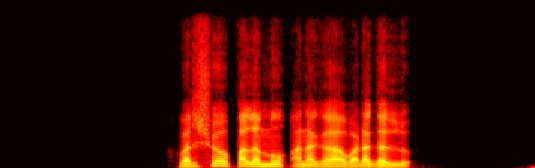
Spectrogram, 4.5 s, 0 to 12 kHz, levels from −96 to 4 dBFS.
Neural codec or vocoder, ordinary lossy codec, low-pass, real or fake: codec, 16 kHz in and 24 kHz out, 0.9 kbps, LongCat-Audio-Codec, four codebook decoder; none; 10.8 kHz; fake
